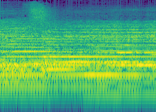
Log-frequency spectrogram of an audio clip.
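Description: A boys' choir singing slow, sustained chords, the held notes moving to new pitches about half a second in and again near the end.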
